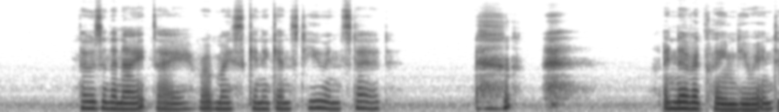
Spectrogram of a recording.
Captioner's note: laughs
